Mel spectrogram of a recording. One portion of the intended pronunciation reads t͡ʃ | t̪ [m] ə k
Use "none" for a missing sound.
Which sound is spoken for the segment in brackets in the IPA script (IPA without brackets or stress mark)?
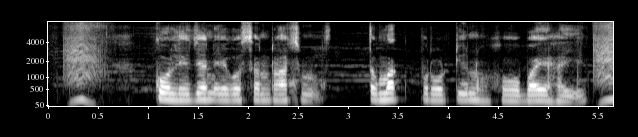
m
